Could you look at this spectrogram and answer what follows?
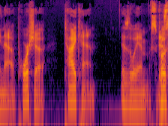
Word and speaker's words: Porsche Taycan: Porsche Taycan is the way I'm supposed to be saying it.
